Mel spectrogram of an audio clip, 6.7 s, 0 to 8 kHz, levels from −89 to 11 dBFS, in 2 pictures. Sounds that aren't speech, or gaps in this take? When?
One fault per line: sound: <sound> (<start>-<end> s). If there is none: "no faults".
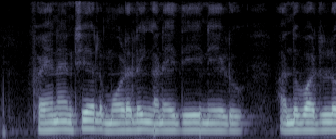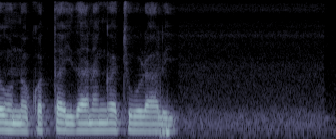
no faults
